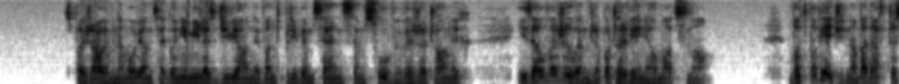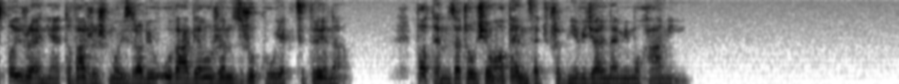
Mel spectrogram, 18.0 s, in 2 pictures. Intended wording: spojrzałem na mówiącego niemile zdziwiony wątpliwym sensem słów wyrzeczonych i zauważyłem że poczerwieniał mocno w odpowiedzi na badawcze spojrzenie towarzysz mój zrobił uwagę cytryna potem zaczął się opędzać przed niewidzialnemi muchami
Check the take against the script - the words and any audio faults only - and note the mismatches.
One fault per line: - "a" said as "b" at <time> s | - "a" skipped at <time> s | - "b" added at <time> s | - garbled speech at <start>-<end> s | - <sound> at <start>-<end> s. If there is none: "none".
- "żem zżółkł jak" added at 11.1 s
